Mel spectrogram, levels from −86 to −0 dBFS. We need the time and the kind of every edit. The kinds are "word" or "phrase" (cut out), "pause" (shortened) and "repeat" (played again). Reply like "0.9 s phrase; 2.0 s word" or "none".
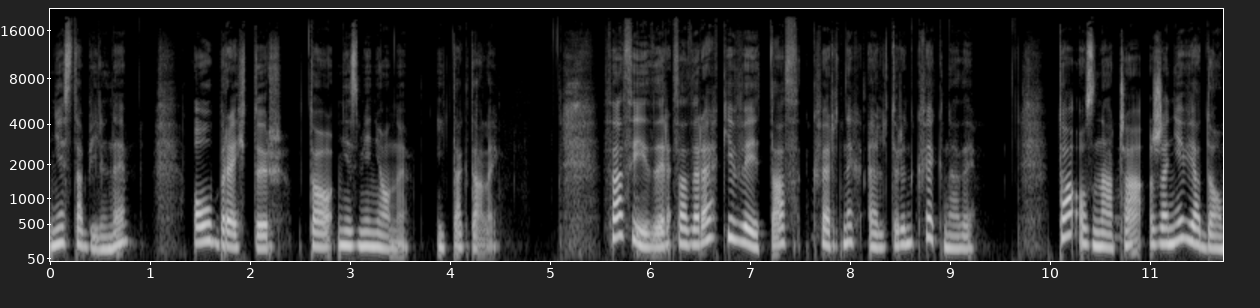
6.2 s word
